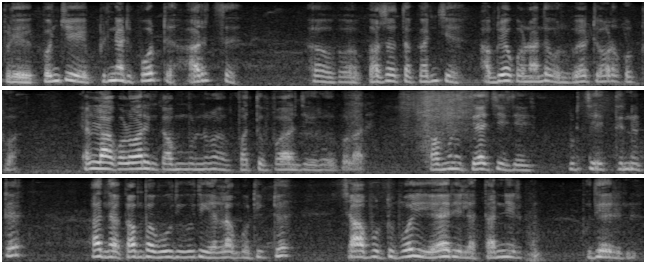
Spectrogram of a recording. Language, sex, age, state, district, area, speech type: Tamil, male, 60+, Tamil Nadu, Perambalur, rural, spontaneous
